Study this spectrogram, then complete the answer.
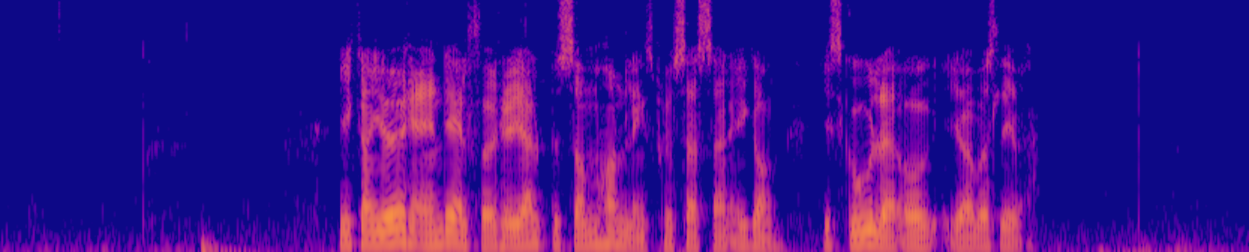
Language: Norwegian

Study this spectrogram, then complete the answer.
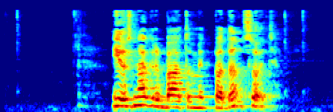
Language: Latgalian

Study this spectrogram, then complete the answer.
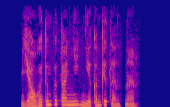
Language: Belarusian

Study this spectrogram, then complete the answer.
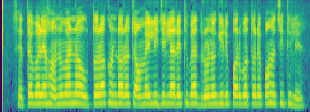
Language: Odia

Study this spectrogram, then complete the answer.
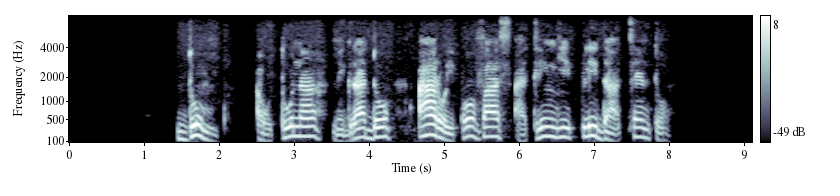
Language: Esperanto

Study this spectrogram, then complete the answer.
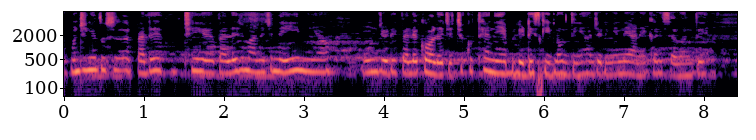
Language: Dogri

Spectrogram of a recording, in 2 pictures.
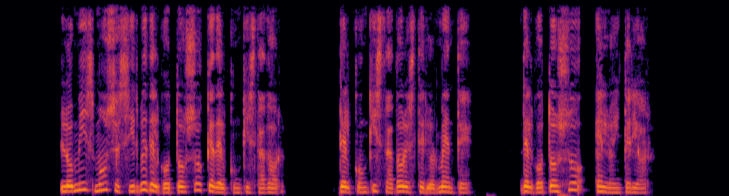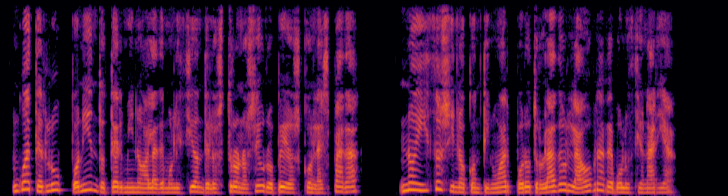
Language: Spanish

